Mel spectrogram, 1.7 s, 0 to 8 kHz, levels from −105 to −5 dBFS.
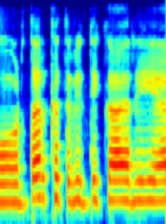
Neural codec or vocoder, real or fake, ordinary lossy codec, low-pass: none; real; none; 7.2 kHz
